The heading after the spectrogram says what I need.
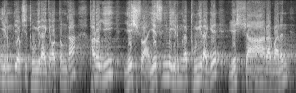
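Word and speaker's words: ישוע: 있습니다 그래서 어 그 예수님의 이름도 역시에 히브리 식으로 발음하면 예슈아 있데 그 예수님의 이름도 역시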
